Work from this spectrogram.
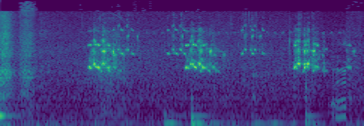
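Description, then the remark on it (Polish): Birds chirp in about four short, rhythmic bursts of high-pitched twitters, fairly soft over a low background hum, with no one talking. “I ptaszki znowu. Teraz ćwierkały ładnie”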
